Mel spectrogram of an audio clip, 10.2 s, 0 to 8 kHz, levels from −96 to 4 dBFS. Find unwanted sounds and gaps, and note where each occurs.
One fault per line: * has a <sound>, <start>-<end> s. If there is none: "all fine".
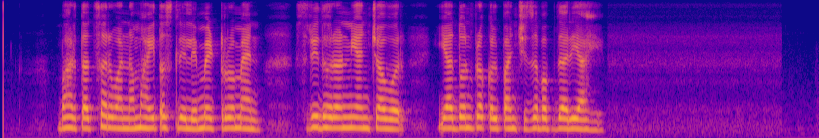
all fine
